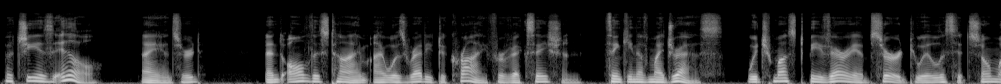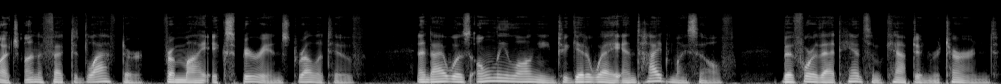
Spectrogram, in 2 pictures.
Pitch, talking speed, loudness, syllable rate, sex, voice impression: 105 Hz, 155 wpm, -19 LUFS, 4.8 syllables/s, male, masculine, adult-like, cool, sincere, calm, kind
